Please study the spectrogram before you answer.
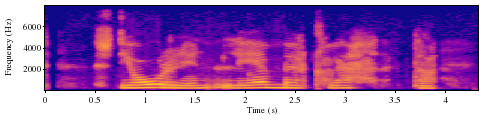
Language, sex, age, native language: Icelandic, male, 10, Icelandic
